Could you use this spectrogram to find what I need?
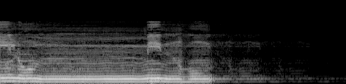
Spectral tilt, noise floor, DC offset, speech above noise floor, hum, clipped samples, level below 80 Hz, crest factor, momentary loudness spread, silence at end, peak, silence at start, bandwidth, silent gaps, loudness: -7 dB/octave; -60 dBFS; under 0.1%; 44 dB; none; under 0.1%; -48 dBFS; 14 dB; 7 LU; 1.2 s; -4 dBFS; 0 s; 8 kHz; none; -16 LUFS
